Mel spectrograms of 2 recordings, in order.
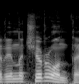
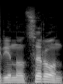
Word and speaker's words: Rinoceronte: в комментариях подсказали что правильно всё же произносится риночеронте а не Рино церон как я говорил но Извините в итальянском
